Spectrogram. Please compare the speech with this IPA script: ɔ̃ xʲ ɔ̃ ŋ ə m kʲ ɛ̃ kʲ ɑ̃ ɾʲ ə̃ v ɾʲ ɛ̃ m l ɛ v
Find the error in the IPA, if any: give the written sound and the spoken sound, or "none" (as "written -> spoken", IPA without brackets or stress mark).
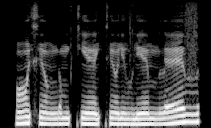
ɑ̃ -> ɔ̃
